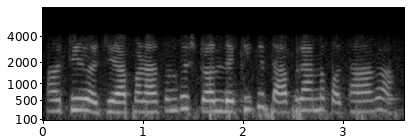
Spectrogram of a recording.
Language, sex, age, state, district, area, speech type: Odia, female, 30-45, Odisha, Subarnapur, urban, conversation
